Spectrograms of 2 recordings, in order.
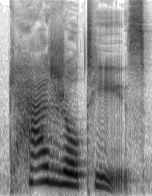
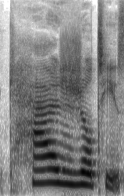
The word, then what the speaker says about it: casualties: Casualties. Casualties. Notice the pronunciation of this word. Casualties. The S sounds like zh.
